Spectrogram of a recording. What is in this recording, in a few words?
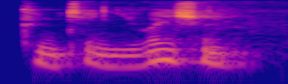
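"continuation", British English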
